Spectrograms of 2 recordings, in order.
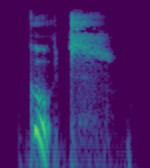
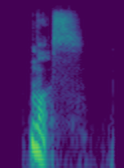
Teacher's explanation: In gut, the U is long, pronounced like the U in moon. You can hear the U clearly and for a little longer.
